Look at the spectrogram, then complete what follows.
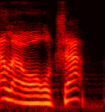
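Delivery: clumsy, bad put-on English accent. Greeting the co-host in a joking bad English accent. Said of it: "I'm terrible at accents".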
